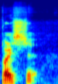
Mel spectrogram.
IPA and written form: ˈprɛʃə (Pressure)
